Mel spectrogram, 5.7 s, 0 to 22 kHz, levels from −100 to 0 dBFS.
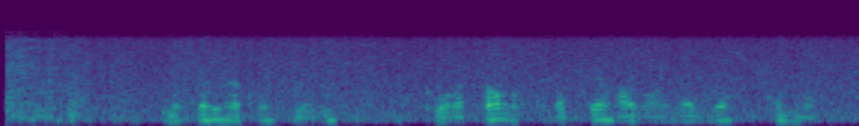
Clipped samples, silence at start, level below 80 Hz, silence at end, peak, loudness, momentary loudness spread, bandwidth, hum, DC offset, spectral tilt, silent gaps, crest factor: under 0.1%; 0 s; -78 dBFS; 0 s; -22 dBFS; -47 LUFS; 18 LU; 9 kHz; none; under 0.1%; -6.5 dB/octave; none; 26 dB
